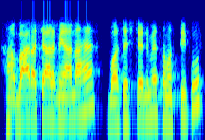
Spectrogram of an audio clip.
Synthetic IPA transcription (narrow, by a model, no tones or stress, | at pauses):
ɦãːbaːɾat͡ʃaːɾmẽaːnaɦɛbəsɪsʈẽɳʈmẽsɐməst̪ipuːɾ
